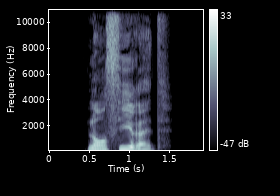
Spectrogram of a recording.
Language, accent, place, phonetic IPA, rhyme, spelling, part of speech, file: German, Germany, Berlin, [lɑ̃ˈsiːʁət], -iːʁət, lancieret, verb, De-lancieret.ogg
- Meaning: second-person plural subjunctive I of lancieren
